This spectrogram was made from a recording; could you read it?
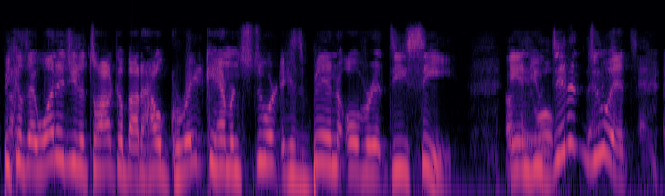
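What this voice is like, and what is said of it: Yelling in a mock-angry rant. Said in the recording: “I'm yelling ... I'm really mad”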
